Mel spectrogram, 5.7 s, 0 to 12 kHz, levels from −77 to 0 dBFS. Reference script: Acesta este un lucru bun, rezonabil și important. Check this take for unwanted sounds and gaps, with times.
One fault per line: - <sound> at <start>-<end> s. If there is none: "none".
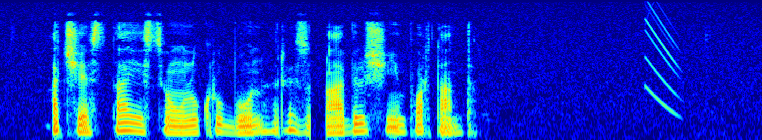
- dropout at 2.3-2.5 s
- chirp at 4.8-5.1 s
